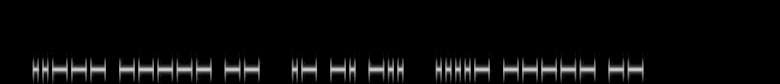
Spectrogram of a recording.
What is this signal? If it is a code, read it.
Morse code, heard as a keyed tone, about 24 wpm, 700 Hz. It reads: 20M AND 40M
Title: Speed-Racing Common QSO Phrases - 25wpm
